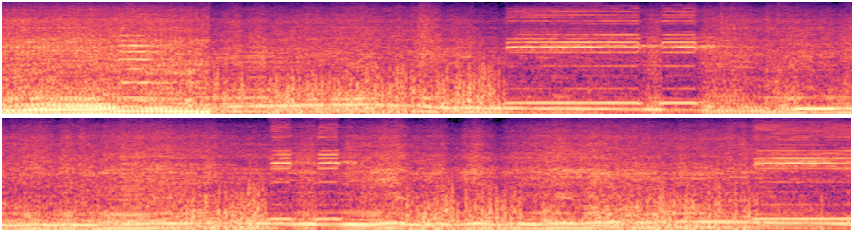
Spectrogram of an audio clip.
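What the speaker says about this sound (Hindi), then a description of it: "गाड़ी मोड़ रही है" A car turning on a road, with a close engine note rising and falling as it maneuvers amid steady road noise and brief horn-like tones.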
